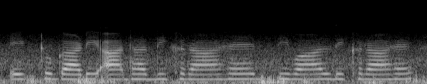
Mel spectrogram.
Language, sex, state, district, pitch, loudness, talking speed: Hindi, female, Jharkhand, Sahebganj, 235 Hz, -23 LUFS, 140 wpm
